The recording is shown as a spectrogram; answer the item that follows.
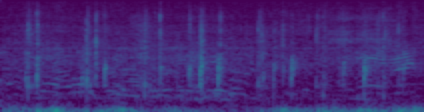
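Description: Faint outdoor ambience: an irregular low rumble on the microphone, faint distant voices and a few light clicks.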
